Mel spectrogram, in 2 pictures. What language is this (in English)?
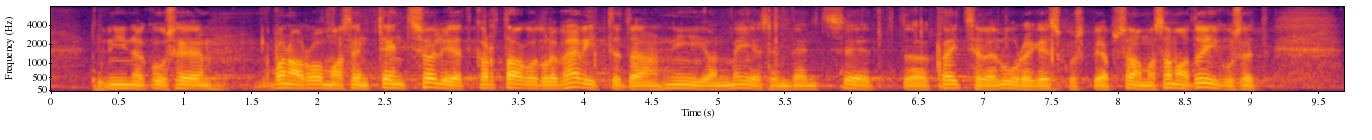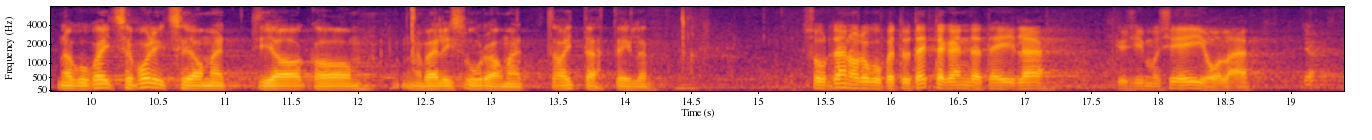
Estonian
